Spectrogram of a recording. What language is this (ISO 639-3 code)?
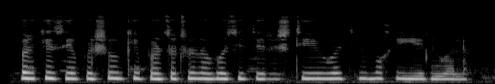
pus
